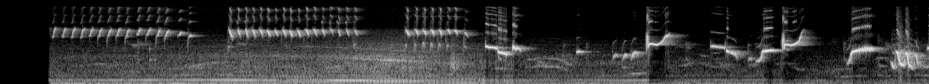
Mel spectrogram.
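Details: Lure song of a white-rumped shama in full voice, used to make other birds reply and show their repertoire: a rapid high chattering trill in bursts, then loud varied whistled phrases, some rising, some falling, with faint hum beneath.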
